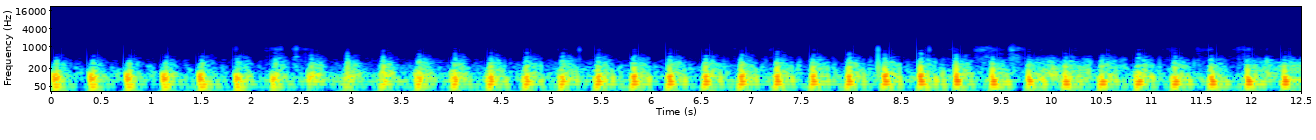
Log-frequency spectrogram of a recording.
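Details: Fast heartbeat around 160 a minute, rhythm uneven with brief pauses, described as a strong arrhythmia where the heart momentarily stops; irregular heartbeat.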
